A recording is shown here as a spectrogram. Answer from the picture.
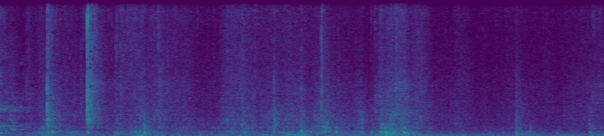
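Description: Rustling and light knocks of a laptop and its charger being packed into a tote bag, with two sharp clicks within the first second.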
